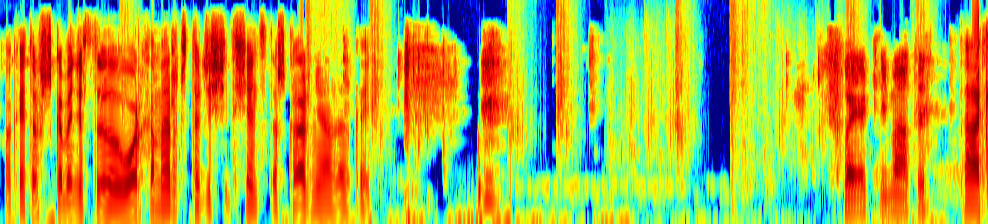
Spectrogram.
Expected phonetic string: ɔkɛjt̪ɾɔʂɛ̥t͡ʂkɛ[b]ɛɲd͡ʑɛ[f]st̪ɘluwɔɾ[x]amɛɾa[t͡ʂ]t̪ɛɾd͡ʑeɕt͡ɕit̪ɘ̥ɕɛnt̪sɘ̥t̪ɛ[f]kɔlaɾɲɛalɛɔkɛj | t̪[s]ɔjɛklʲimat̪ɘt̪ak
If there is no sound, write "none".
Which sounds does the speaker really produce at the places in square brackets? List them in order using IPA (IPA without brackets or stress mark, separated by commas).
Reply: b, f, x, t͡ʂ, ʂ, f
